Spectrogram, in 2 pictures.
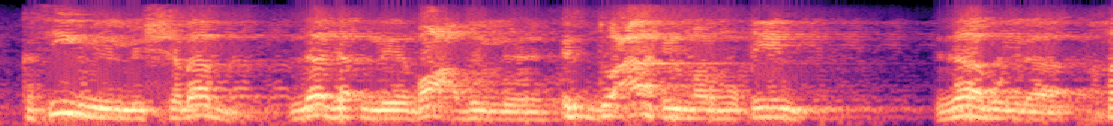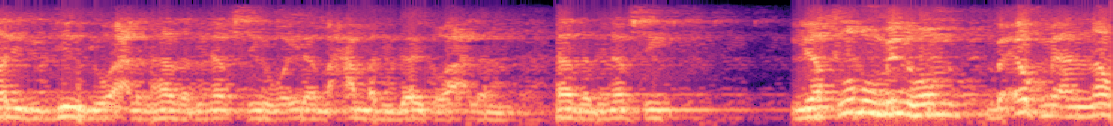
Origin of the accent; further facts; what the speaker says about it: Egypt; وأتكلم عن بلدنا مصر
